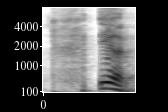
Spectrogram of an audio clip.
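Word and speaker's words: heir: हैं हम लोग उसको, ऐसे देखने में तो ये हायर है, ठीक है, मतलब वो जो वारिस होता है, लेकिन ये है क्या, एयर। प्रोनाउंस कैसे करते हैं हम इसको, एयर, मतलब कौन सी साउंड आती है, ए साउंड आती है।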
